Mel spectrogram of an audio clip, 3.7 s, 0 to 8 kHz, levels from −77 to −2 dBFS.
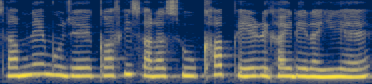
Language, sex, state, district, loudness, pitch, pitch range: Hindi, female, Arunachal Pradesh, Lower Dibang Valley, -11 LUFS, 295 Hz, 285-305 Hz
